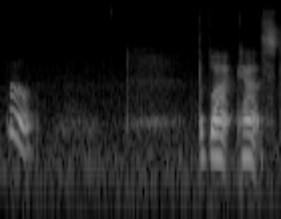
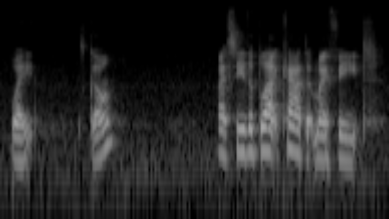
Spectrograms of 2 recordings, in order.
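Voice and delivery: ordinary delivery

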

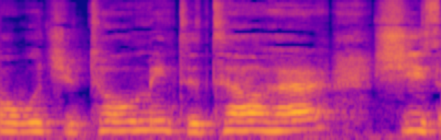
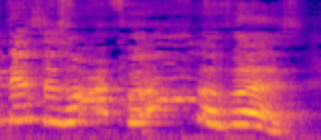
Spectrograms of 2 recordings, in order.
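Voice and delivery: laughing through tears; 13 semitones higher, 4 dB louder than usual. Real, not acted. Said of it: "laugh/cry".

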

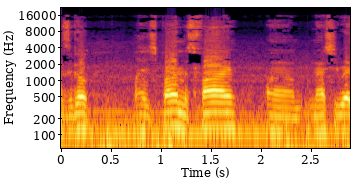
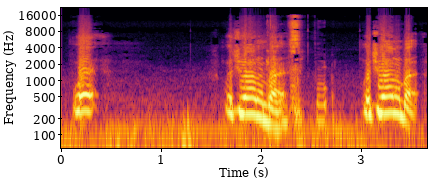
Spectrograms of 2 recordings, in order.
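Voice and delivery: dog talk; 10 semitones higher, faster than usual. Real, not acted. Asking the dog why it barks.

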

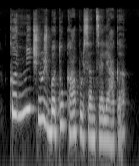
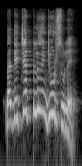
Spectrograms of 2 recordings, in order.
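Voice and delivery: high, gentle little penguin; lightly voiced penguin, high; 9 semitones higher, faster than usual. Kind penguin asks the bear.

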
